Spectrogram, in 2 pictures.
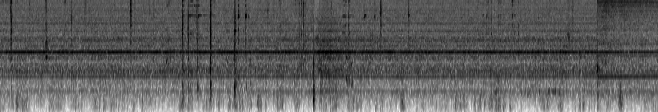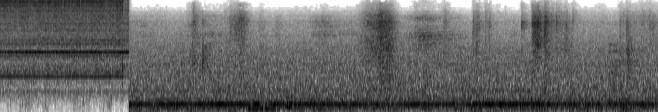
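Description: Electric arc welding on a steel frame: a steady crackling, sizzling arc with small pops for about ten seconds, which then cuts off. After that comes a steady low hum with a few light knocks.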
